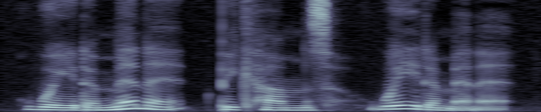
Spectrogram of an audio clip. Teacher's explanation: with that t softening into a quick d sound. This is called flapping. Very common in American English especially.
